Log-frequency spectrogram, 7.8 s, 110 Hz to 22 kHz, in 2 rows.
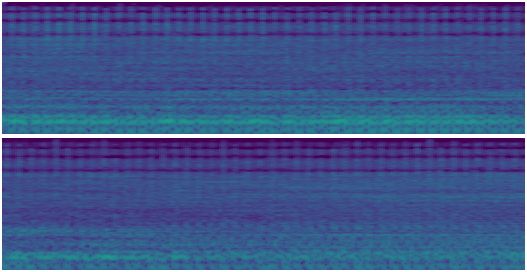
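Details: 2015 BMW S1000RR at 7.8K miles at a busy idle, a fast light ticking steady over the engine note; top-end ticking, cause undetermined.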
